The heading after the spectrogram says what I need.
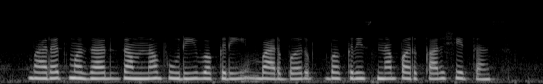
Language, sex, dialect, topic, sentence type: Marathi, female, Northern Konkan, agriculture, statement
